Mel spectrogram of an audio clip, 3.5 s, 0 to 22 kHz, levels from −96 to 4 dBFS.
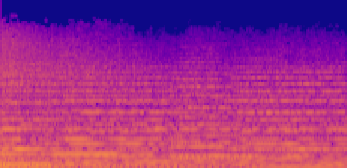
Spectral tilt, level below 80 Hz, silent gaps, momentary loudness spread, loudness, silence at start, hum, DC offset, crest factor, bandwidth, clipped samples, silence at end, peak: -5 dB/octave; -36 dBFS; none; 4 LU; -29 LUFS; 0 s; none; under 0.1%; 16 dB; 13 kHz; under 0.1%; 0 s; -12 dBFS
